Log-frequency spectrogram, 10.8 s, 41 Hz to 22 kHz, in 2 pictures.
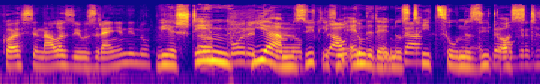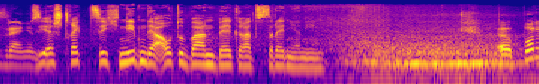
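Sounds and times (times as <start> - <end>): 
speech: 0.0 - 9.0, 10.4 - 10.7
construction site truck driving past in an industrial zone beside a motorway: 8.2 - 10.7.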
